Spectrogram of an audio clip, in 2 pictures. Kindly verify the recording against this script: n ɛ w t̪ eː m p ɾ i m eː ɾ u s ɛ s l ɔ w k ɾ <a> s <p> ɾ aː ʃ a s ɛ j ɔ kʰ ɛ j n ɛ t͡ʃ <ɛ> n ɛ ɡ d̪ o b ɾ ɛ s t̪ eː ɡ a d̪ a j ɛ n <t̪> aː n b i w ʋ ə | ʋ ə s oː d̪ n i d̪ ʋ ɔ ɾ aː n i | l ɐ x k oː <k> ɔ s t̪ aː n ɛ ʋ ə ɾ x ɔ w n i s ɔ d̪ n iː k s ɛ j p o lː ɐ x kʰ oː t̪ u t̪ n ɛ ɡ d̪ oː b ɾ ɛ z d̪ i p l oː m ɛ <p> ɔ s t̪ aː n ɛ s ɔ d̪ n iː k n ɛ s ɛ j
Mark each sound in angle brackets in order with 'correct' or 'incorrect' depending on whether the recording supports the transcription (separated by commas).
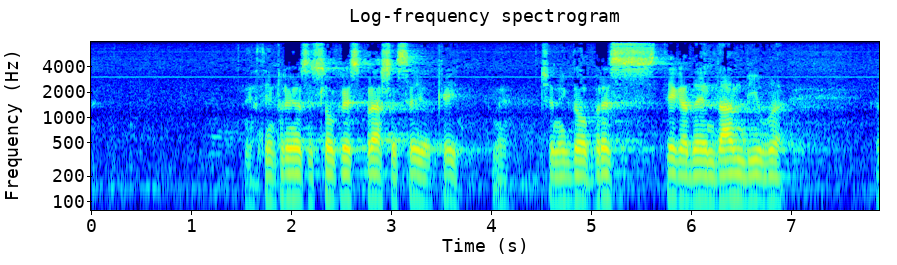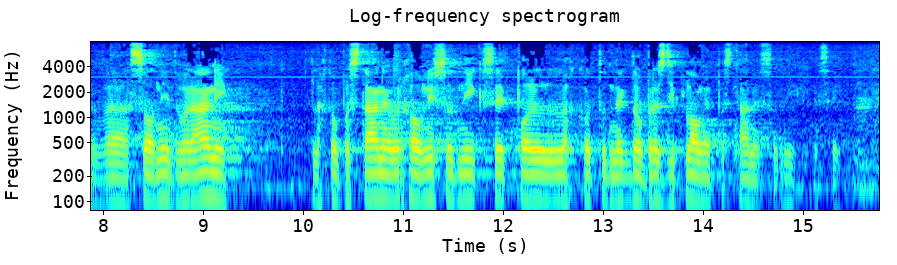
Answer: incorrect, correct, correct, incorrect, incorrect, correct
